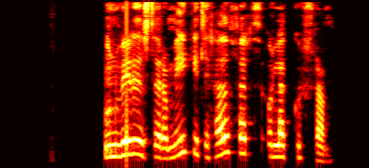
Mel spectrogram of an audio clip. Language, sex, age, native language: Icelandic, female, 40-49, Icelandic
